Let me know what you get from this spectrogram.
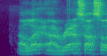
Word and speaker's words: Renesas: Is it pronounced Renesas? – Yes. – Mm-hmm. Renesas Electronics America.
